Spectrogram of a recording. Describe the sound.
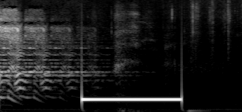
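A telephone busy signal from a failed call: after brief talk, a single steady tone sounds loudly for about a second, then cuts off abruptly.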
